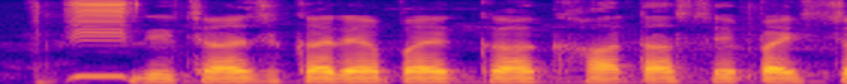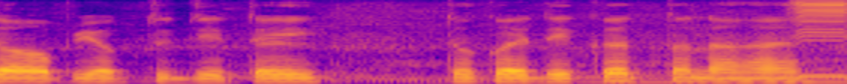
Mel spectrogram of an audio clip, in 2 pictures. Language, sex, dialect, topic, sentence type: Magahi, male, Central/Standard, banking, question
